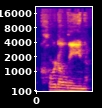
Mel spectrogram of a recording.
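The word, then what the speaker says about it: Coeur d'Alene: And then uh C I I think I'm saying this one right because I've heard this said before. Cordelene, Idaho. Um if you don't know how that is spelled, Terry Kushman, you would never get Cordelene out of it.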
